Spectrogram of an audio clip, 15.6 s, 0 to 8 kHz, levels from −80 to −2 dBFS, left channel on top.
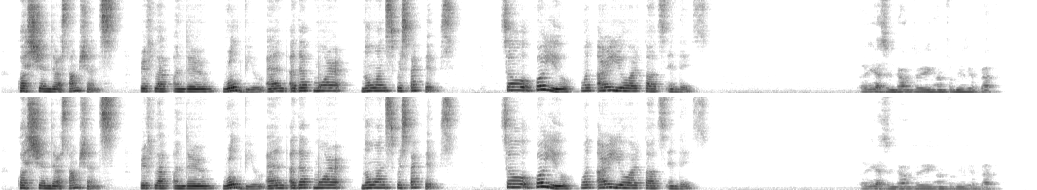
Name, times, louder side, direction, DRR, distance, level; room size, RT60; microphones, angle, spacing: voice 1, 0.3-1.7 2.1-5.1 5.4-6.8 7.5-10.3, left 1 dB, 5° right, 0.4 m, -22 dB
voice 2, 12.9-15.0, left 6 dB, 75° left, 0.4 m, -34 dB
2.3 x 2.0 x 3.7 m
head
